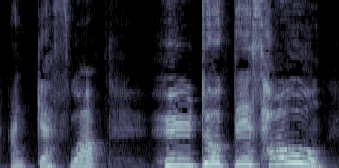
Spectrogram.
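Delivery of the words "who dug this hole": high bellowing pirate captain voice, "hole" drawn out. Narrator reading a pirate captain's line after he falls into a hole, bellowing. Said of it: "he bellowed".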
